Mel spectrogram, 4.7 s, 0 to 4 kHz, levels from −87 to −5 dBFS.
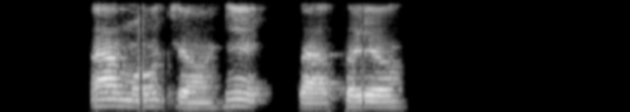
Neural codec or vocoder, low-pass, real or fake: codec, 44.1 kHz, 7.8 kbps, Pupu-Codec; 3.6 kHz; fake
